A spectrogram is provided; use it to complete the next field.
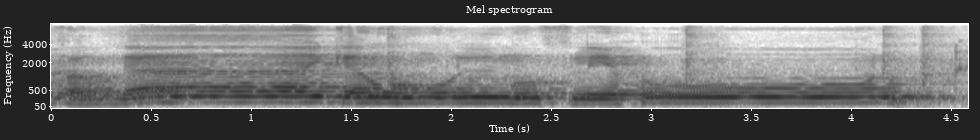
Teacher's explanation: ہا کو لمبا کریں گے، وقفاً مد عارض للسکون ہے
